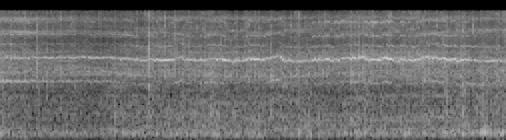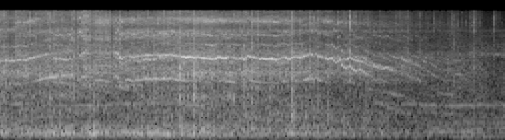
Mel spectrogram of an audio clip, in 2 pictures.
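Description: Pilsan electric ride-on toy jeep driving on concrete. Its gear motor gives a high, steady whine that wavers a little, then slides down in pitch and fades near the end. Under the whine is the rumble of hard plastic wheels.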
